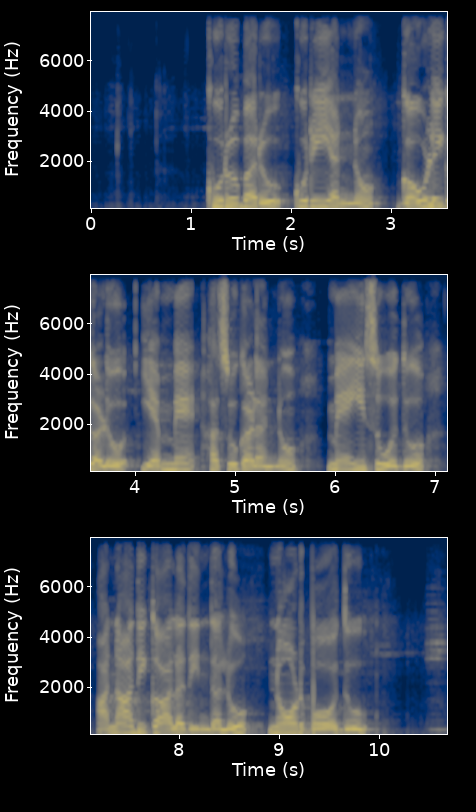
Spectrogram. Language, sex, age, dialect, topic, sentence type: Kannada, female, 41-45, Mysore Kannada, agriculture, statement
